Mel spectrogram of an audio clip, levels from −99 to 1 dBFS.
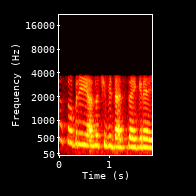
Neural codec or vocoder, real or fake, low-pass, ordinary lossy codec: none; real; 3.6 kHz; none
